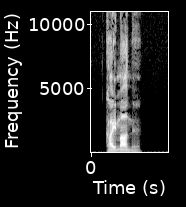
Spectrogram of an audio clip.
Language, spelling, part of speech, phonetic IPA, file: Polish, Kajmany, proper noun, [kajˈmãnɨ], Pl-Kajmany.ogg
